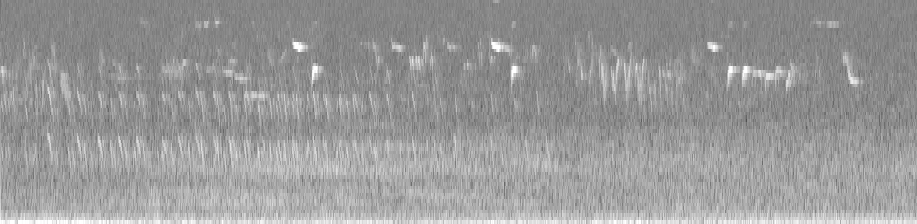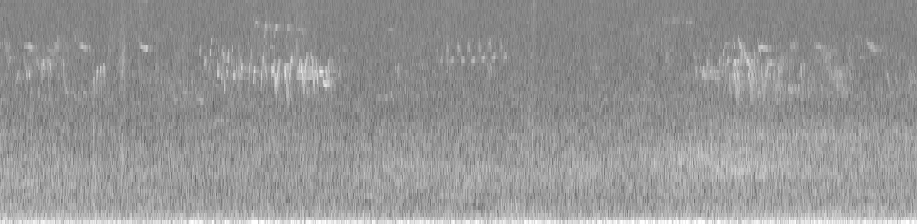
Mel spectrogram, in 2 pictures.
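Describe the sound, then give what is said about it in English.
Several birds sing and chirp at once in a garden, a busy overlapping chorus of calls over a low steady background hum, with no talking. “Which birds can you pick out?”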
